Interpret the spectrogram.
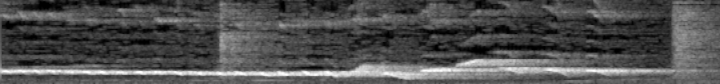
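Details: White-rumped shama of the Medan type in full song: one long steady whistle, then a warbling twist of rising and falling notes, and a short bright burst at the end.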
